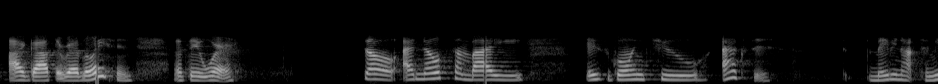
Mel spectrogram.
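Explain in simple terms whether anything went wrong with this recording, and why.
Two short holes of packet loss filled with silence break up the speech, at 0.96 to 0.98 s just after "I got the" and at 4.84 to 4.86 s just after "I know". Each gap lasts 20 ms, which fits a single lost packet that the receiver replaced with nothing. The sound stops dead and restarts at hard edges. A speaker's natural pause fades in and out, but these gaps are abrupt. The telephone-band sound of the G.711 line is not part of the fault.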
